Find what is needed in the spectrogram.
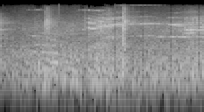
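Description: High-pitched metallic squealing over a rumbling background, starting about half a second in and going on in several thin, wavering tones.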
